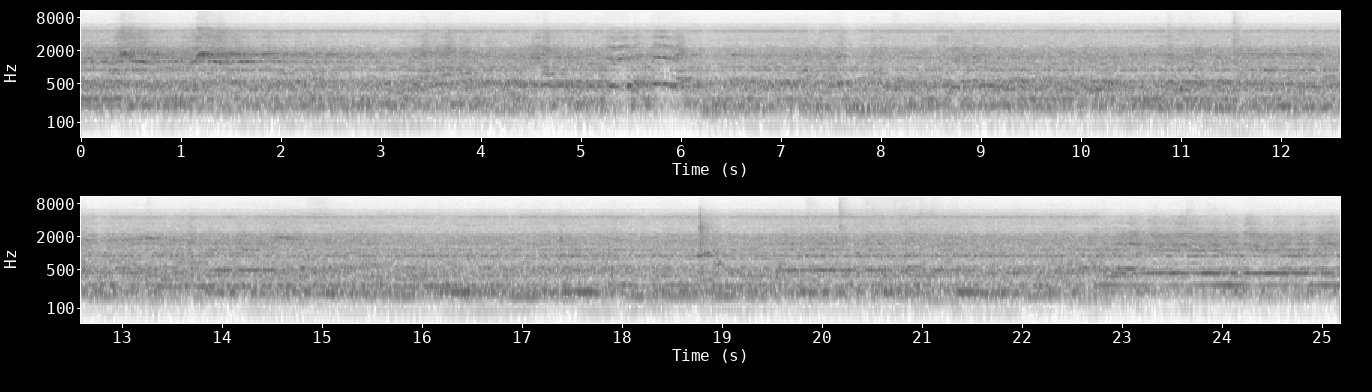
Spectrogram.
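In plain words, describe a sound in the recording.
A crowd murmurs and chatters in a busy street, heard through loudspeakers in a room.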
